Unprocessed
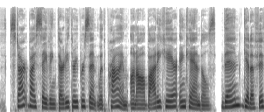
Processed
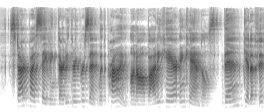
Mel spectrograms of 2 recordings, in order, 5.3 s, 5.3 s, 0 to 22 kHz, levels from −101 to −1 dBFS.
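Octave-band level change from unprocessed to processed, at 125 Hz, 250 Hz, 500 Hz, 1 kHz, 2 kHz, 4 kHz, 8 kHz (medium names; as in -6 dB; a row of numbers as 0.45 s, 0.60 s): under -40 dB, under -40 dB, under -35 dB, -9.5 dB, -1.0 dB, +0.5 dB, +0.5 dB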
